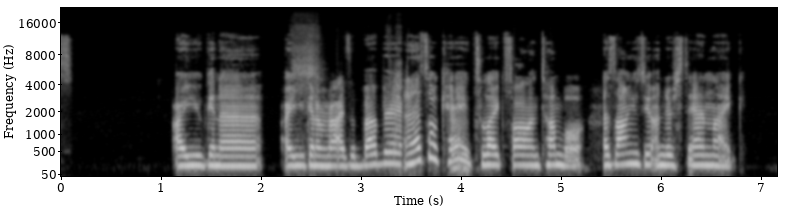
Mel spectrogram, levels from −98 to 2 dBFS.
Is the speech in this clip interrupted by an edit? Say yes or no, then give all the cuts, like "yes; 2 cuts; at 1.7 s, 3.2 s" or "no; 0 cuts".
yes; 2 cuts; at 3.4 s, 5.3 s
